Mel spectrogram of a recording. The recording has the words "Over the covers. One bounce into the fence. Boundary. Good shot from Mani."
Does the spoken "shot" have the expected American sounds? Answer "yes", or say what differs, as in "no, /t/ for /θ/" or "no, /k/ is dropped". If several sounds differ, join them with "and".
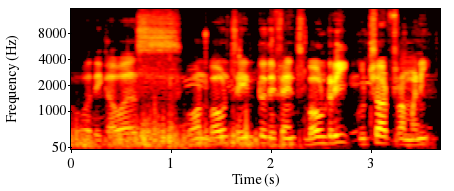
yes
